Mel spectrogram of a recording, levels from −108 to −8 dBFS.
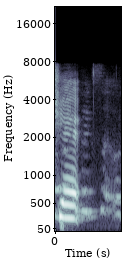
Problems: background sounds at intervals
